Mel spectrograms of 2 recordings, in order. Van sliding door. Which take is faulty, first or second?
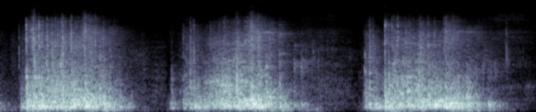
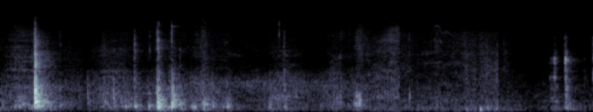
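first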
